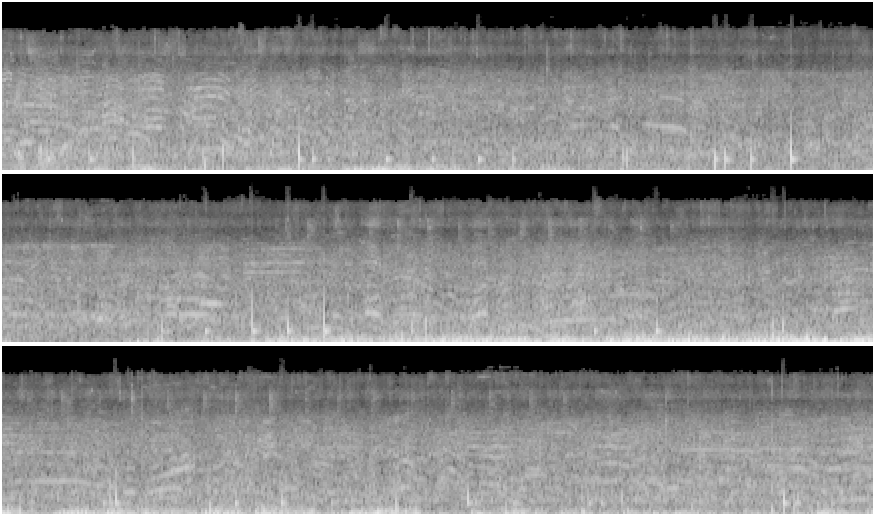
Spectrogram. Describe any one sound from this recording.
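Football players shout calls across an open field in the distance.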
